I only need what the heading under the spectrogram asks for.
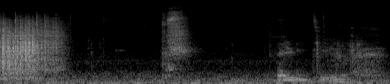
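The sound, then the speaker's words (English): Two percentage dice, rolled as a D100, clatter sharply across a hard surface in a loud rattling burst followed by two quicker, lighter tumbles, with faint voices murmuring underneath. “Oh, rolling percentage dice.”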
